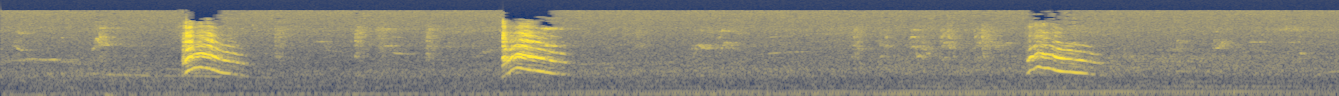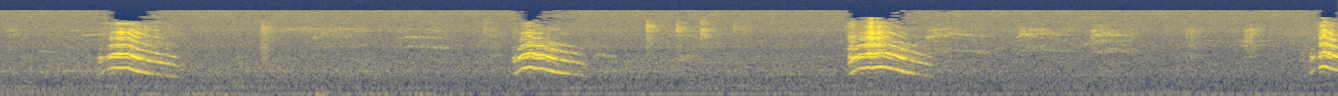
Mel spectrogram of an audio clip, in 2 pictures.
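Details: Rainbow lorikeet, a household pet enjoying outside time on the verandah, repeatedly calls to outdoor birds: seven sharp, raspy, falling shrieks about every two seconds over a faint low hum.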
